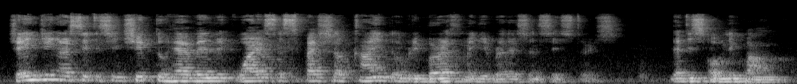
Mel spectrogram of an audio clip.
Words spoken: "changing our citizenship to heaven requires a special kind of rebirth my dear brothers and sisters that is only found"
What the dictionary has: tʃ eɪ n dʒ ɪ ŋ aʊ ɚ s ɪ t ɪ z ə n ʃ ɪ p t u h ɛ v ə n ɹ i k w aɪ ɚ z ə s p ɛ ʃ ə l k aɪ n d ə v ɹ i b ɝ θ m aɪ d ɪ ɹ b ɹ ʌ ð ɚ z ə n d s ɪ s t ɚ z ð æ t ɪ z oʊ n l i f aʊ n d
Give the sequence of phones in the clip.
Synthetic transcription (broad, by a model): tʃ eɪ n dʒ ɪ ŋ aʊ ɚ s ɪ t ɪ s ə n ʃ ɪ p t u h ɛ v ə n ɹ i k w aɪ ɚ s ə s p ɛ ʃ ə l k aɪ n d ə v ɹ i b ɝ θ m aɪ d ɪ ɹ b ɹ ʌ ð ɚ s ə n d s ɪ s t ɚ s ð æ t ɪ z oʊ n l i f aʊ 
